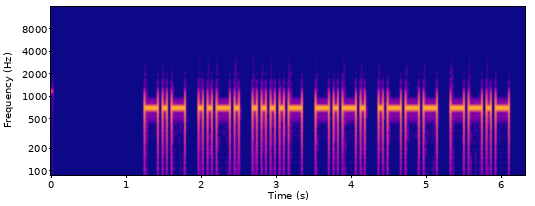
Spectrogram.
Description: Morse code, heard as a keyed tone, about 20 wpm, 700 Hz. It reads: KF4CJQ
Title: USA Callsign DE Callsign - 6 Characters - 20wpm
